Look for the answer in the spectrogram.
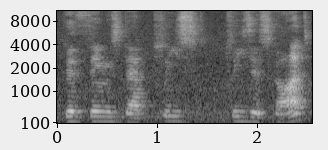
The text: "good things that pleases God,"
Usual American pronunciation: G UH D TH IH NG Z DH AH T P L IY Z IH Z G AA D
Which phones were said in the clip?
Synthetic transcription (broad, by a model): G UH D TH IH NG Z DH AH T P L IY Z IH Z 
